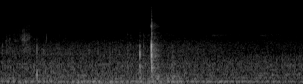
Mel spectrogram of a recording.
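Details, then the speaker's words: Miyako fan after repair of no-spin humming (open starting winding/capacitor path, worn shaft and front bushing replaced); tested at speeds 1 and 2, quiet steady hum with one brief click, no stall buzz: normal running. "Ini waktunya kita tes, coba kita tes ya, udah normal. Ini speed satunya, ini speed 2-nya,"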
